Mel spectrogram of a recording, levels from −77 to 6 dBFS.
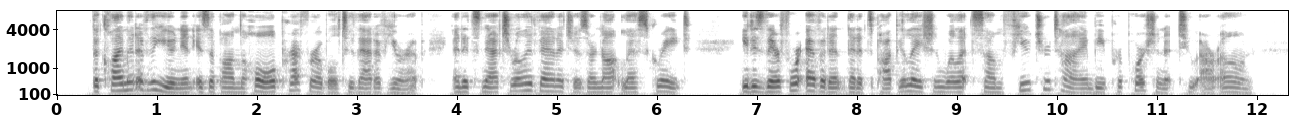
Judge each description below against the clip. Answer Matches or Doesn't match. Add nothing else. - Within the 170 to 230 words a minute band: Matches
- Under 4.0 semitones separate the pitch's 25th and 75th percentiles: Matches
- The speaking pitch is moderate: Matches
